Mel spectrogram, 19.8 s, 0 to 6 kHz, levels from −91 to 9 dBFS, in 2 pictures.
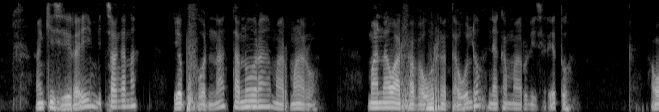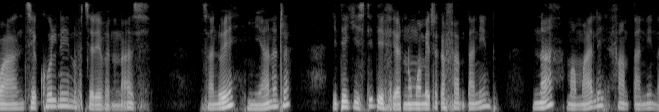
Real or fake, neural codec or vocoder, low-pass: real; none; 5.4 kHz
